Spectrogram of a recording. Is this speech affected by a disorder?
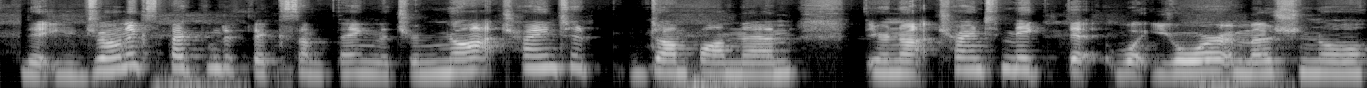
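No.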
